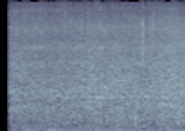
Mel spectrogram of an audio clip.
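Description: Street traffic noise: the steady low drone of car engines with an even hiss of passing traffic, starting abruptly just after the beginning.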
